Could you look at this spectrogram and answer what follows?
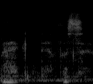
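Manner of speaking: breathy whisper under the breath. Voicing a character who looks at a player: whispering to herself. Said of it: "she kind of whispers to herself".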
